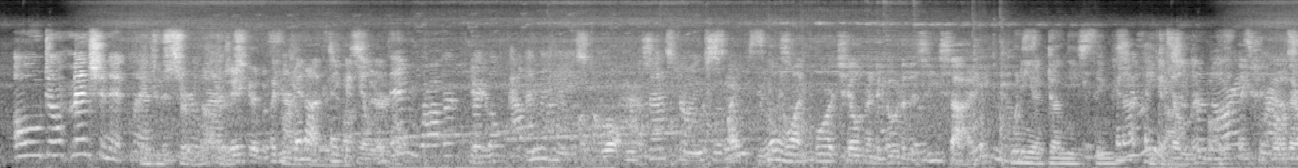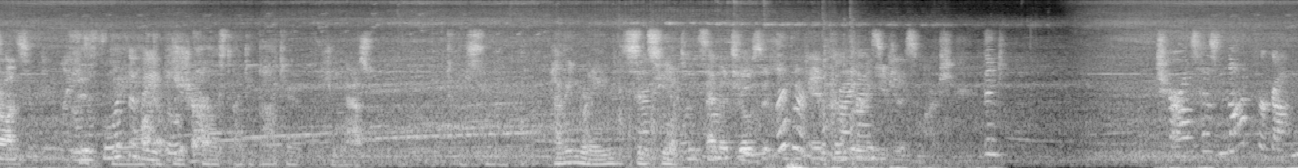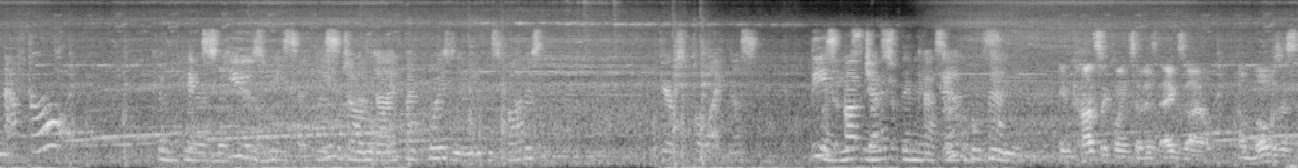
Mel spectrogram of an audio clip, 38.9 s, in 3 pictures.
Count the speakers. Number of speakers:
eight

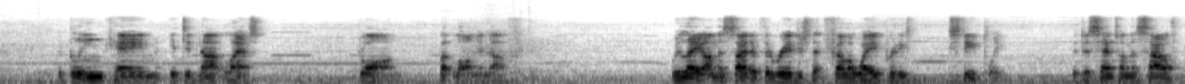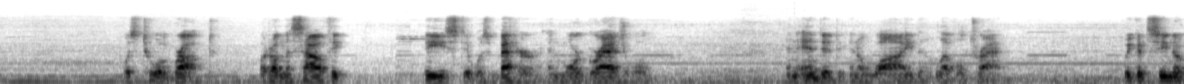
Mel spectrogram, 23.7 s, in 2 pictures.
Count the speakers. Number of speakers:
one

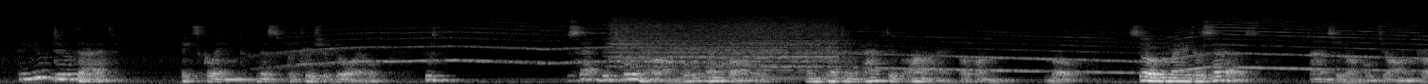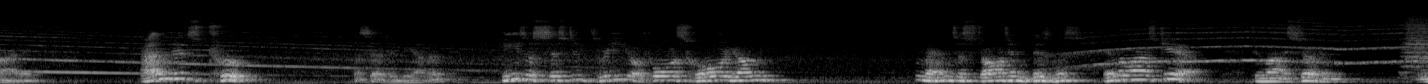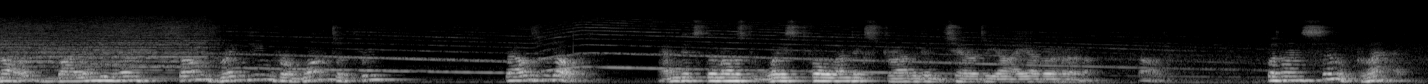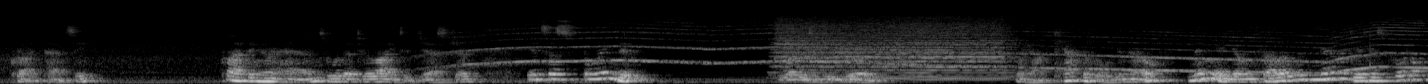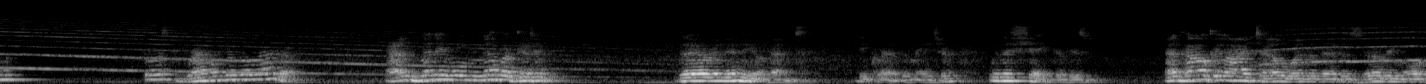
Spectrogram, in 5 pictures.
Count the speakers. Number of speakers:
one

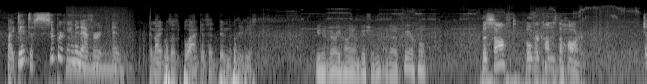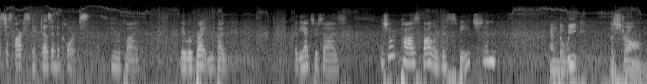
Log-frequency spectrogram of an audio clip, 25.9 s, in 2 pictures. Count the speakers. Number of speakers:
six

